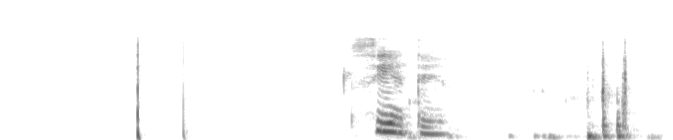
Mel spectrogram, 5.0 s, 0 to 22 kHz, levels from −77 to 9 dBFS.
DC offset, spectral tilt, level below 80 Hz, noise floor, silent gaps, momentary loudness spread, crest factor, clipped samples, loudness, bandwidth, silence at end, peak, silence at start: under 0.1%; -5.5 dB/octave; -62 dBFS; -56 dBFS; 1.53-2.55 s, 3.61-3.80 s; 19 LU; 26 dB; under 0.1%; -32 LUFS; 7.6 kHz; 0.3 s; -10 dBFS; 1 s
